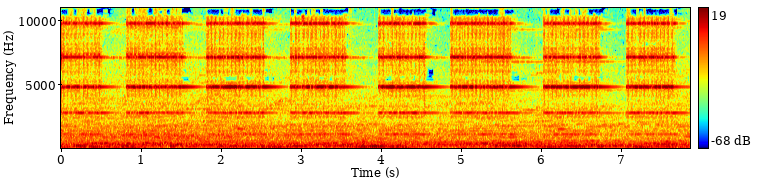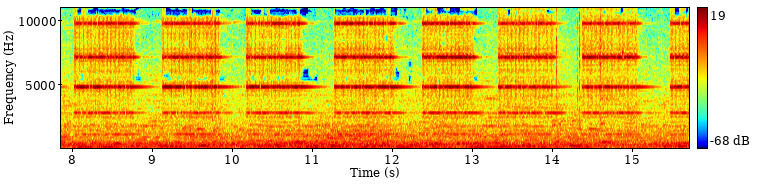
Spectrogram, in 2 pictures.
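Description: A slot machine plays steady, bright electronic chimes in repeating bursts.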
